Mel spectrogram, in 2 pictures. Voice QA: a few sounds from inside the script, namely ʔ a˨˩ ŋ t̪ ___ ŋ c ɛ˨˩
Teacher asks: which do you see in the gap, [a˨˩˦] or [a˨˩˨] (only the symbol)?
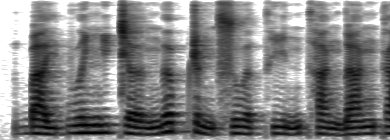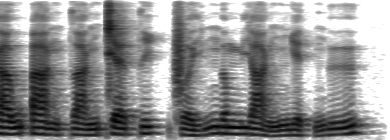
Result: a˨˩˦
